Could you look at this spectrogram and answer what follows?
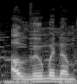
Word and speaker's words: aluminum: Aluminum foil. And you guys pronounce it aluminium? In American English, I think it's like aluminum, which sounds quite cool, but you're missing out all these letters.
